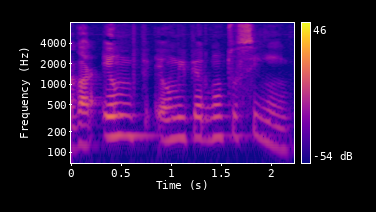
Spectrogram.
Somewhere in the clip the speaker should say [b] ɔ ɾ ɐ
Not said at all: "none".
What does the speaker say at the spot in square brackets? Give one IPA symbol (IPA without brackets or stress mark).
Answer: ɡ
